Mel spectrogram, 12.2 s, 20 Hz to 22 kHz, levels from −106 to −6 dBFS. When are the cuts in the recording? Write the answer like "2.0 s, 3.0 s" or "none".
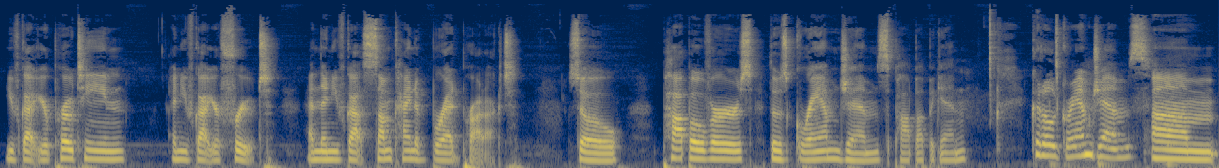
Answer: none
